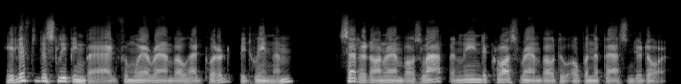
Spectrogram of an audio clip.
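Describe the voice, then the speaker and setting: A man with a fairly low voice narrates an audiobook novel. His storytelling is measured and clearly articulated, recorded dry with little room sound. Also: lively intonation, a bit bright, no echo, rough recording.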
